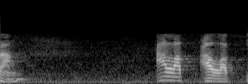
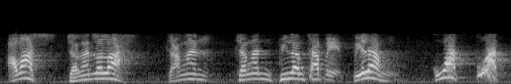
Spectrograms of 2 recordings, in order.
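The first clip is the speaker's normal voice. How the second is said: wife's warning; 8 semitones higher, 8 dB louder than usual. Retold or imitated. Wife warns tired husband on phone.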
